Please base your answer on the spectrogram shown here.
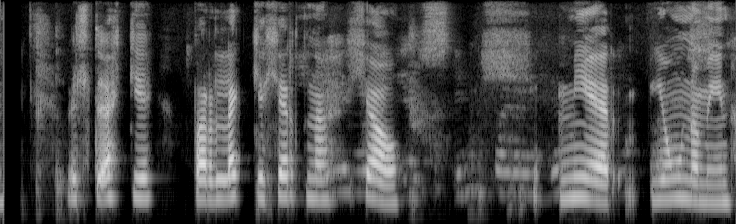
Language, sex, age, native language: Icelandic, female, 14, Icelandic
